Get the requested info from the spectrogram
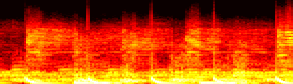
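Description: Dub techno track: a steady throbbing bass pulse with a falling low drum hit about twice a second, driven synth chords and short hi-hat ticks.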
